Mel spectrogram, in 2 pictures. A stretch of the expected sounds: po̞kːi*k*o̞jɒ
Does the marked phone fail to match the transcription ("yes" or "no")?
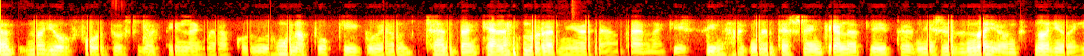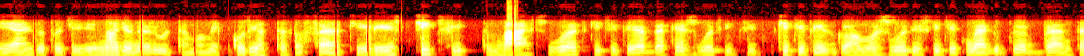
yes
